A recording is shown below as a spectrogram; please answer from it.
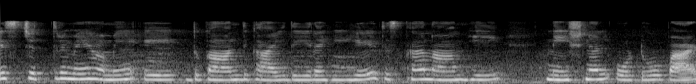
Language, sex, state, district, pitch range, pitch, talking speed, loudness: Hindi, female, Madhya Pradesh, Dhar, 205-235 Hz, 215 Hz, 145 wpm, -16 LUFS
